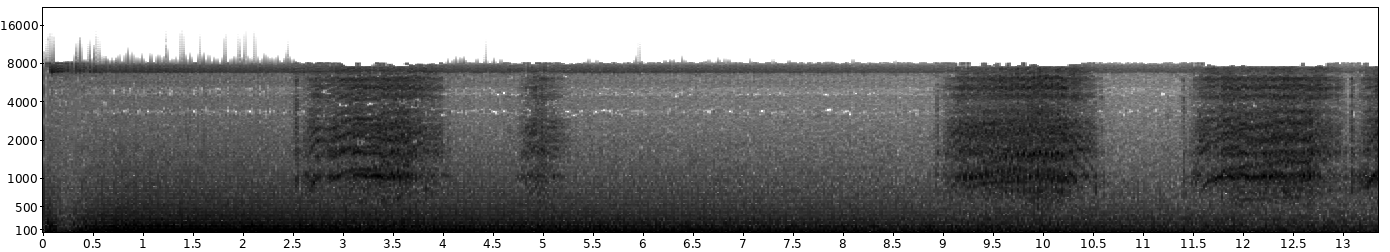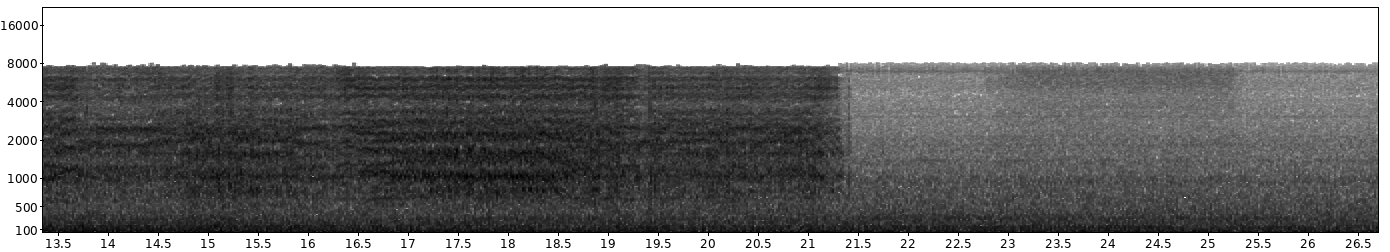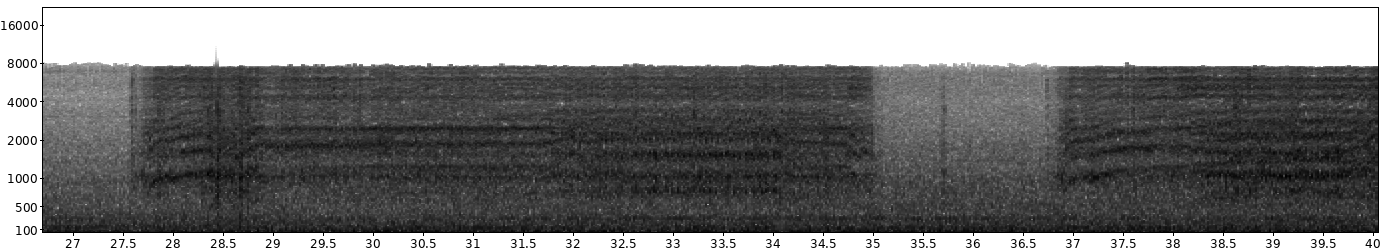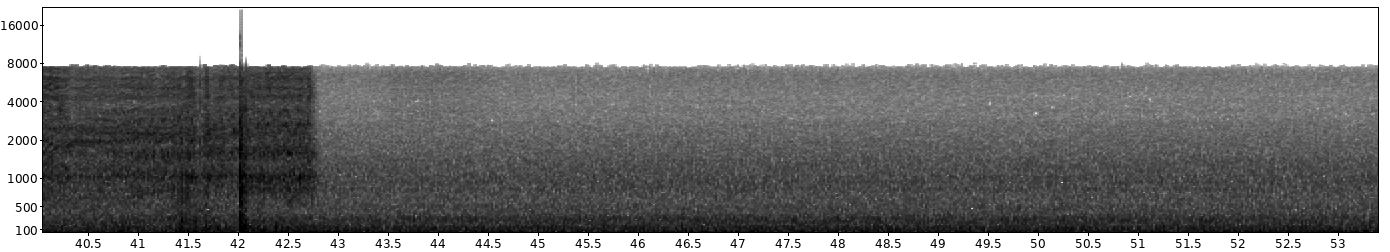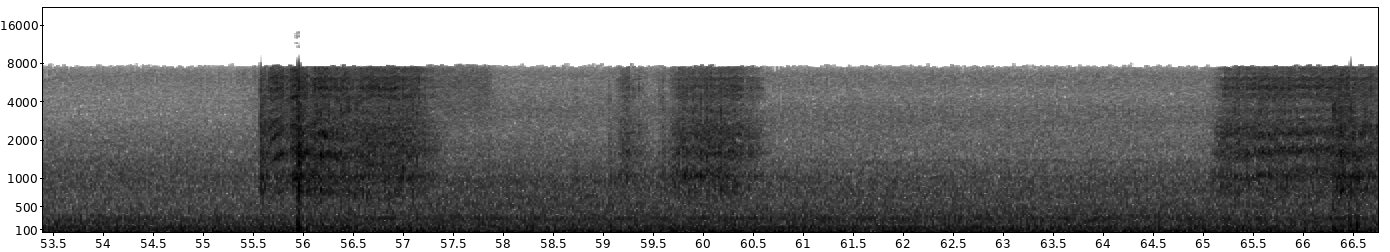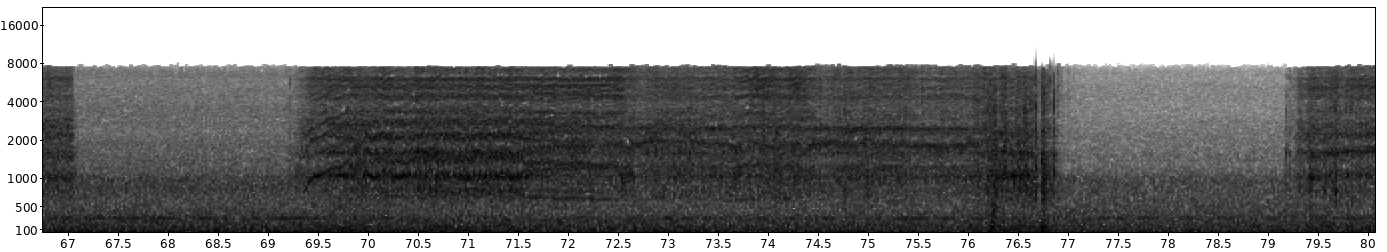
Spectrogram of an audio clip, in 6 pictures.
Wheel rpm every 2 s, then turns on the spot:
0, 70, 30, 0, 40, 60, 110, 160, 160, 160, 110, 0, 0, 10, 140, 160, 160, 100, 60, 160, 160, 80, 0, 0, 0, 0, 0, 20, 100, 10, 30, 0, 30, 110, 30, 160, 160, 160, 70, 30.
10-12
